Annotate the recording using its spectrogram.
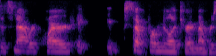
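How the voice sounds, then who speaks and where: A woman with an American accent talks at a fairly quick pace, her fairly low voice somewhat breathy. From Michigan. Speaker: lawyer. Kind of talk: lecture. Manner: fast.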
